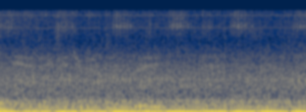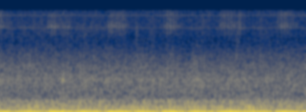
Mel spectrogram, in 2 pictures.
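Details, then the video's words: Domestic cat named Mister Man purring while snuggled and sitting still: a deep, continuous rumbling purr, steady and unbroken across the whole stretch, with faint, evenly spaced soft ticks high above it. "Cozy Cat Snuggles 🌧 REAL PURRING"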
